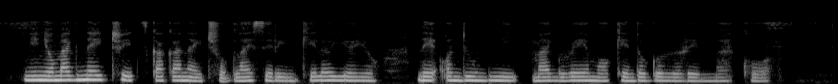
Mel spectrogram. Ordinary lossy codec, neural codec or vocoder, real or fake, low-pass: none; codec, 16 kHz, 0.4 kbps, LongCat-Audio-Codec; fake; none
